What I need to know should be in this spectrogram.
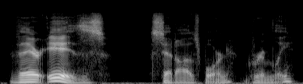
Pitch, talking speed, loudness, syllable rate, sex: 90 Hz, 100 wpm, -20 LUFS, 4.0 syllables/s, male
